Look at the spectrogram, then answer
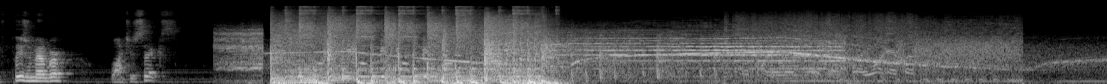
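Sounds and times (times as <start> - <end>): police siren wailing: 2.2 - 3.0, 4.4 - 11.0.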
